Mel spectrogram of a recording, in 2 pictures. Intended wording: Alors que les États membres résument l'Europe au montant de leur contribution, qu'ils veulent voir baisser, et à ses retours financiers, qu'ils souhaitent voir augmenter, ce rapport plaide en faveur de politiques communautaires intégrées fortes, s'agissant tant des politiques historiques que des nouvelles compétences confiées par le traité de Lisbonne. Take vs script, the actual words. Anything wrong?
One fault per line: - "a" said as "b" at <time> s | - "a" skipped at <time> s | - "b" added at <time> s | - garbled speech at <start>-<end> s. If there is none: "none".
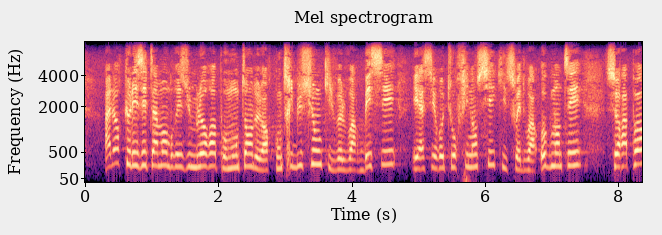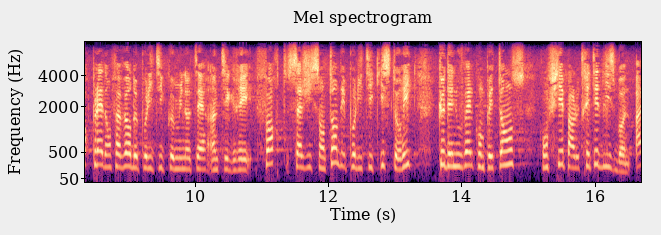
none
